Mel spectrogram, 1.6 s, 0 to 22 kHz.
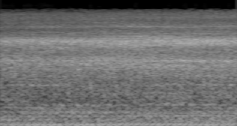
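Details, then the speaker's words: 1987 K5 Blazer small-block V8 with TBI, first start after rebuild, running cold without coolant on 10-year-old fuel, with good oil pressure. Low, smooth, even V8 rumble with no ticking, knocking or rattle; a normal, quiet idle. "look at them oil pressures oh and listen how quiet it is blows my mind"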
